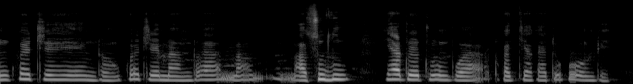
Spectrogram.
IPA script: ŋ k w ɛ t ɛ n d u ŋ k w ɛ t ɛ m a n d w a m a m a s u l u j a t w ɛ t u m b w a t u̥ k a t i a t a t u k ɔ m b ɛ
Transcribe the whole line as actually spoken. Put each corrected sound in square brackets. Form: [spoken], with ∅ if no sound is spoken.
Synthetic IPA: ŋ k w ɛ t ɛ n d [ɔ] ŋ k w ɛ t ɛ m a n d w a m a m a s u l u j a t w ɛ t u m b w a t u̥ k a [t͡ʃ] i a [k] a t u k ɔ m b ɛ

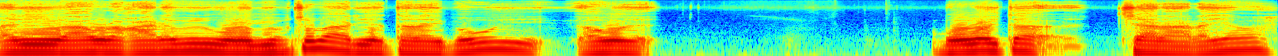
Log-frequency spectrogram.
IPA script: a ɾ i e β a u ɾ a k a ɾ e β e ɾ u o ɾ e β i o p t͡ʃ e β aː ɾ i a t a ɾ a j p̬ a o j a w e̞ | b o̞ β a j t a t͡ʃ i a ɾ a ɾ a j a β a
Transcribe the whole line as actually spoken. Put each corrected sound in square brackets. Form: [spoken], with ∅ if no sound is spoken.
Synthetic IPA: a ɾ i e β a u ɾ a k a ɾ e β e ɾ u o ɾ e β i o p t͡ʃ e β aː ɾ i a t a ɾ a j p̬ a o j a w e̞ | b o̞ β a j t a t͡ʃ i a ɾ a ɾ a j a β a

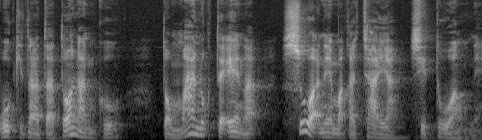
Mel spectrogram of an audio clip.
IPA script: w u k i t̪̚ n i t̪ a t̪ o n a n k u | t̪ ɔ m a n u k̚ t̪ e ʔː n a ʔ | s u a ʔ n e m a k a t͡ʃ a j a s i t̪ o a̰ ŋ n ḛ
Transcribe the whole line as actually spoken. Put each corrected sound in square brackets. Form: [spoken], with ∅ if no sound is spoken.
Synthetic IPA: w u k i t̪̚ n [a] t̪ a t̪ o n a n k u | t̪ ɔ m a n u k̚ t̪ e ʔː n a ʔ | s u a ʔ n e m a k a t͡ʃ a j a s i t̪ [u] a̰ ŋ n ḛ

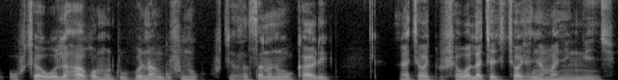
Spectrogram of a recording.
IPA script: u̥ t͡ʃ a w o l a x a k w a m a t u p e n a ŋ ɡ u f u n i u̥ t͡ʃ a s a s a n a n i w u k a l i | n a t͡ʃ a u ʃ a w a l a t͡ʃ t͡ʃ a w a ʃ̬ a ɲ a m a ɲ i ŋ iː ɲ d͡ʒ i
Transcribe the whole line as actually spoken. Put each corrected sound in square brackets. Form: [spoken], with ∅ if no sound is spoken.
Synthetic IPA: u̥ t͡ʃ a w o l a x a k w a m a t u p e n a ŋ ɡ u f u n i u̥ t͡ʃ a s a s a n a n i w u k a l i | n a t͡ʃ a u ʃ a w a l a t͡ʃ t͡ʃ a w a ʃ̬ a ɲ a m a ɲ i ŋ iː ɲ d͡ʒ i

